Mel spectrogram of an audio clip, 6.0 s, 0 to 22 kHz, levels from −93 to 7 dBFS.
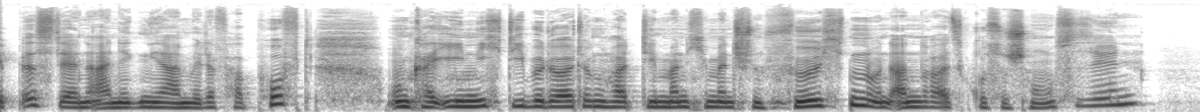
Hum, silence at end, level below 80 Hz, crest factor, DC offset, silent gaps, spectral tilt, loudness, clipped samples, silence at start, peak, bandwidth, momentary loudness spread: none; 0.3 s; -66 dBFS; 16 dB; under 0.1%; none; -5.5 dB/octave; -22 LUFS; under 0.1%; 0 s; -6 dBFS; 16.5 kHz; 8 LU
